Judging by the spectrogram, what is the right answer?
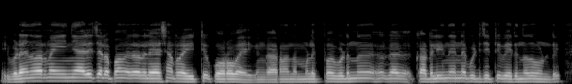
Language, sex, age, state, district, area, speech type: Malayalam, male, 30-45, Kerala, Kozhikode, urban, spontaneous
